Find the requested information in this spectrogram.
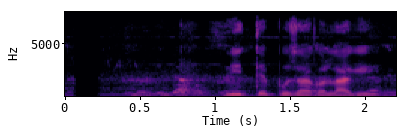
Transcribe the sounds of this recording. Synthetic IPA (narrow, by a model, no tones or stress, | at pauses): nit̪jʌpud͡zakolaɡi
